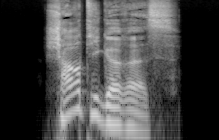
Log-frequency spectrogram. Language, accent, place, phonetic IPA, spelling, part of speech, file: German, Germany, Berlin, [ˈʃaʁtɪɡəʁəs], schartigeres, adjective, De-schartigeres.ogg
- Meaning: strong/mixed nominative/accusative neuter singular comparative degree of schartig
